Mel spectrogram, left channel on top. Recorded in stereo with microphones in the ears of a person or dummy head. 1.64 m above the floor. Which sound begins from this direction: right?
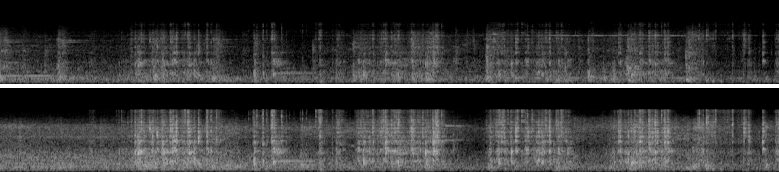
A drawer, at 0.9 s.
